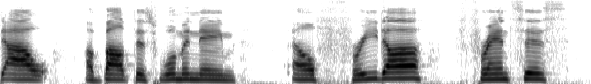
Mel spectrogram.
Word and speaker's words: Elfrida: you guys find out about this woman named Elfrida Francis? How do you pronounce her last name? Bukowski. Bukowski. What an man! That is a name and a half. I've never. Elfrida. I think it's Alfreda.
